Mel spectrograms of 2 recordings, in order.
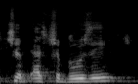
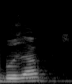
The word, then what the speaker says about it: Chibuzo: people were mispronouncing his name as Chibuzi, like as opposed to Chibuzo.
